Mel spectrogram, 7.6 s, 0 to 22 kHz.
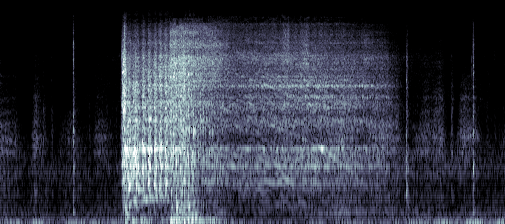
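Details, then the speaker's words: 1986 BMW 325e E30 sedan, crank-no-start, run on gas from a spray bottle: short crank then a brief rough catch that roars and fades within seconds; runs only on sprayed fuel, injectors later found clogged or low-flow. "Alright, so we're gonna try keeping it running with a spray bottle, and then putting this back on, see if it works."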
